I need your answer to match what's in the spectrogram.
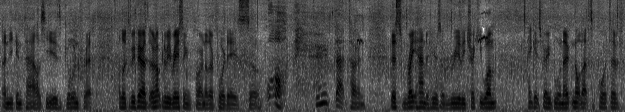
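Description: A man's voice: medium pitch, creaky, mellow, a little hiss or hum. A man presenting a bike race course, giving upbeat, chatty voice-over commentary and laughing between remarks.

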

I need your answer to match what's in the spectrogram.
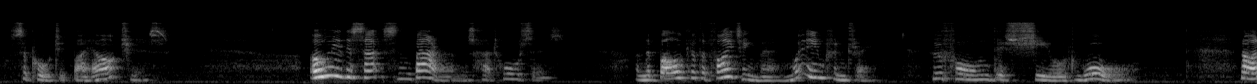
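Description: A woman giving a history lecture, telling the story in a measured way with asides to her listeners. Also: fairly high pitch, gravelly, darkish tone, lo-fi sound. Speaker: cruise ship enrichment lecturer. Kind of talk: history lecture over slides.

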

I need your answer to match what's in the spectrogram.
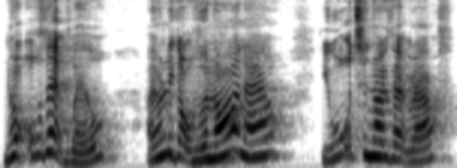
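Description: A woman voicing an anxious, stubborn boy in an audiobook, shrill, excited and insistent. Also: normal speed. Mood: insistent, defensive. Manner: excited, insistent, ungrammatical schoolboy talk.

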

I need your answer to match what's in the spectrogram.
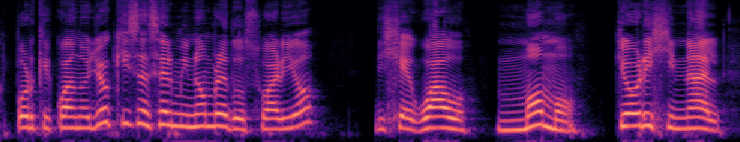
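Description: A woman's voice: medium pitch, clean tone, dry recording, studio quality. A young woman, streaming a game and chatting casually, reading viewers' messages aloud in a playful, teasing way. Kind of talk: casual livestream chat while gaming.

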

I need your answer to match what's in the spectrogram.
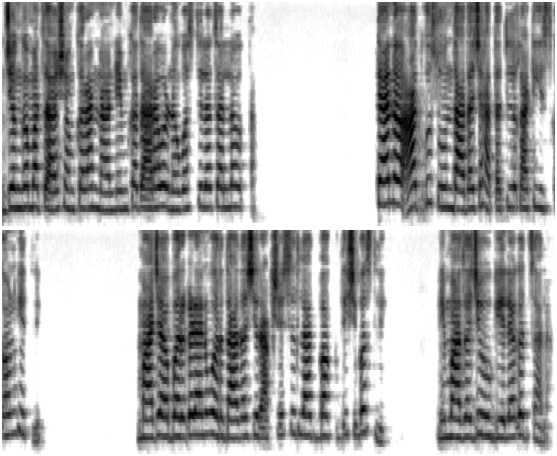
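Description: A woman narrating a novel as an audiobook, in a steady storytelling manner. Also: sits high, normal speed, gravelly.

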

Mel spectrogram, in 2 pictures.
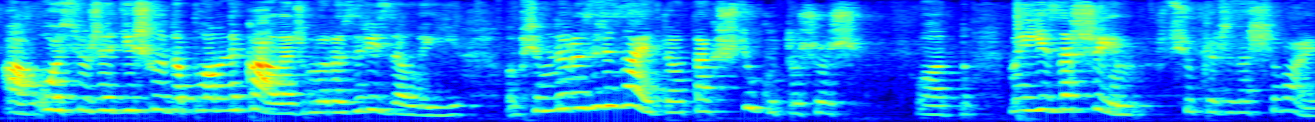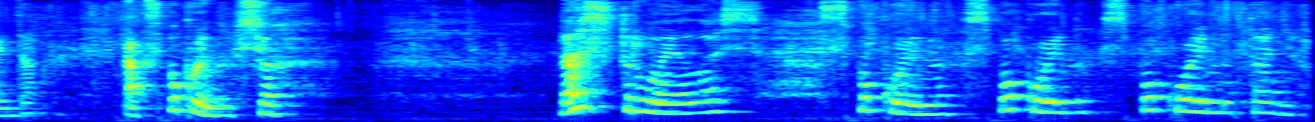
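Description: Woman, high voice, nervous self-soothing kitchen commentary, set back from the phone mic, faint hiss behind. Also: fast talker, far from the mic. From Ukraine. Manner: fretful, keeps telling herself to stay calm. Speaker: home cook vlogger. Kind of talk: casual running commentary while cooking.

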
